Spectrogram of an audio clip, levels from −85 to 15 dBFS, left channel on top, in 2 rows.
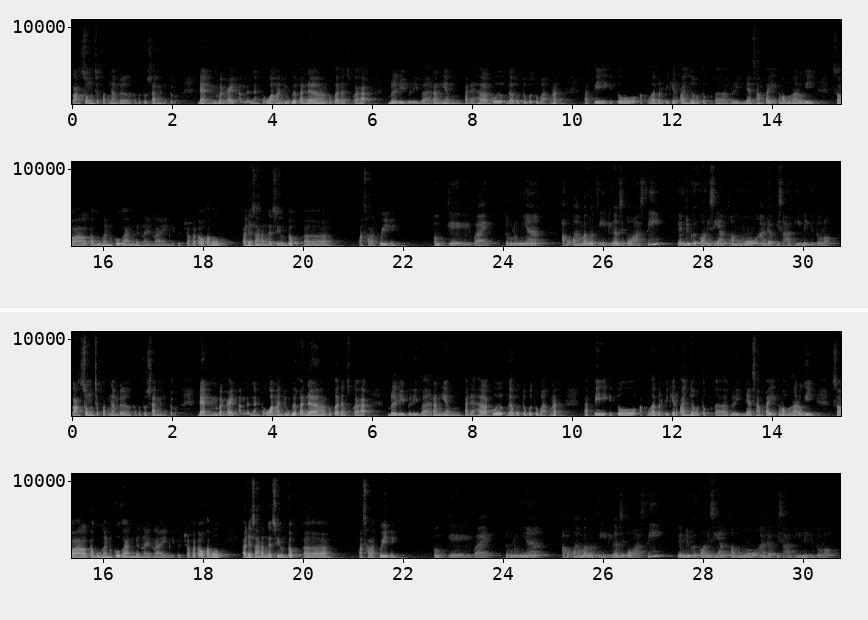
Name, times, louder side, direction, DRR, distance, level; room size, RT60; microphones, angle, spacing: voice 1, 0.0-5.9 6.3-9.7 10.3-12.6 12.9-18.3 18.8-20.6 21.1-21.9, right 3 dB, 75° right, 9 dB, 0.7 m, -32 dB
voice 2, 2.8-3.6 22.6-23.7 24.1-24.7 25.2-27.1 27.5-30.6, left 1 dB, 40° left, 3 dB, 1.2 m, -36 dB
18.5 x 12.5 x 3.4 m, 0.66 s
head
